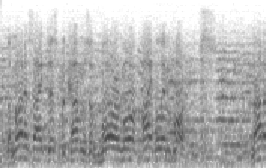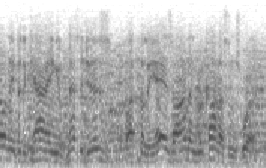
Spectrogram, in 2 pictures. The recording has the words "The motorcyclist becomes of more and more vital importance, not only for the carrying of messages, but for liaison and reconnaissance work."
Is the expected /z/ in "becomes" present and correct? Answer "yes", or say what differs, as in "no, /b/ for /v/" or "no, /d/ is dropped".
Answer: yes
